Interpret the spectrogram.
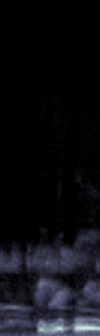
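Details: Female spotted dove cooing to stimulate newly kept males: a short rising two-part phrase followed by a longer, steady, slightly falling coo, low and mellow, with no other sounds.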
